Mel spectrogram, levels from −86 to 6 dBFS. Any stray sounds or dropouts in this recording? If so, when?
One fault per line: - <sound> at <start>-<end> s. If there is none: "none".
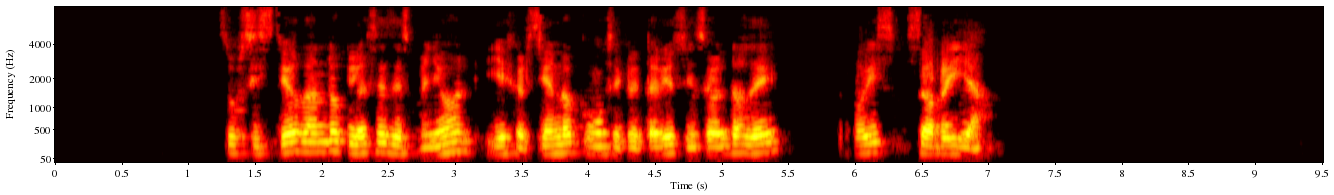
none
